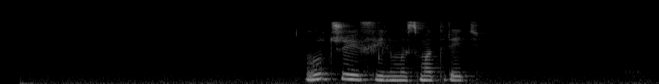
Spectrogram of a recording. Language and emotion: Russian, neutral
